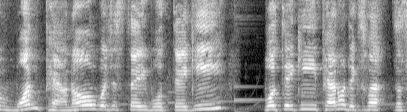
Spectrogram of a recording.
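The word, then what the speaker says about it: Wotagei: Which is the Wotegi panel. That's how you pronounce it.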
